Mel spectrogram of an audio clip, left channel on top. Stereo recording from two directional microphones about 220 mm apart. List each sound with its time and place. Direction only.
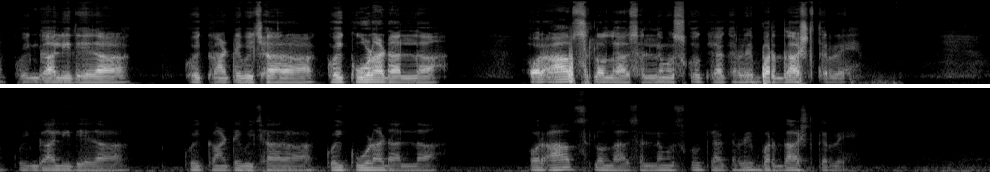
0.2 s speech: 50° left (ahead or behind)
